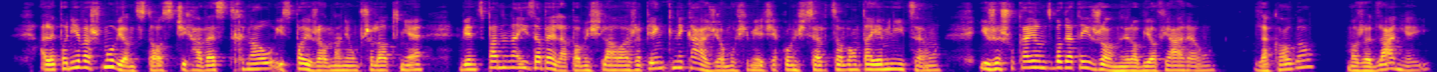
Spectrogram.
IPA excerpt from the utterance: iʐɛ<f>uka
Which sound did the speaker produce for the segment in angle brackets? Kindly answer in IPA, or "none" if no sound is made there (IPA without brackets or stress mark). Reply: ʂ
